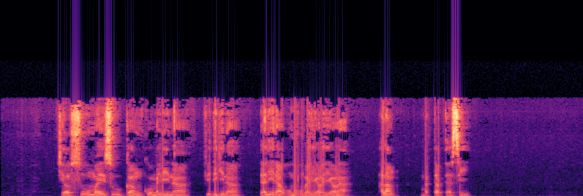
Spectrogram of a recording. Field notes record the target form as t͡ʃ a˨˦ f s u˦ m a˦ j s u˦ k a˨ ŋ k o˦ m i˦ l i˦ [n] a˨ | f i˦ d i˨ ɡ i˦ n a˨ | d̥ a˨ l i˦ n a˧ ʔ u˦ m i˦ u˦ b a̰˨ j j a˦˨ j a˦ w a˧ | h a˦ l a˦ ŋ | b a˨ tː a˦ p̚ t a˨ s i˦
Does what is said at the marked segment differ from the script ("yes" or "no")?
no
